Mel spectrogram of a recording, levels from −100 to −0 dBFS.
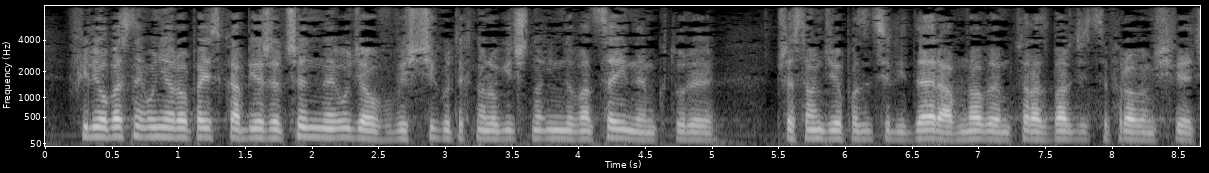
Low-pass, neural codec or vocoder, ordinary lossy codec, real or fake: none; none; none; real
